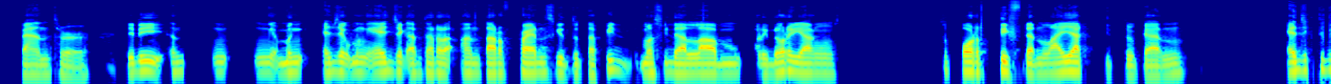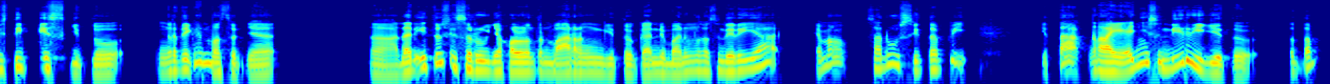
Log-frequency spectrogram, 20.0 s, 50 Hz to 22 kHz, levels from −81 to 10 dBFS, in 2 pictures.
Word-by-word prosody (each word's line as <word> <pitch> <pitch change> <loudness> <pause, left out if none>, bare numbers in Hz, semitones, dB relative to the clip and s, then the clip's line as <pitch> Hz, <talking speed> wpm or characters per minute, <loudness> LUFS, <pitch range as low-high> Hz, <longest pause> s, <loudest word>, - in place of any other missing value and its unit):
banter. 100 -4 -3 0.3
Jadi, 130 +3 0
en 120 +1 -7 0.3
mmm, 120 -1 -9
mengejek 120 0 -3
mengejek 120 +2 0
antara 110 0 0
antar 110 0 +2
fans 115 -1 +4
gitu. 110 -1 -4
Tapi 130 +6 -4
masih 115 +1 -3
dalam 110 0 +3
koridor 115 +5 0
yang 115 -2 +1 0.8
suportif 130 -2 +1
dan 110 0 +1
layak 125 +2 +4
gitu 100 -1 -9
kan. 100 +5 -1 0.8
Ejek 130 +3 0
tipis-tipis 160 +2 -2
gitu, 105 0 -3 0.3
ngerti 135 - 0
kan - - +1
maksudnya. 105 - -1 0.8
Nah 100 -1 -1
dan 120 - +6
itu 170 +7 +2
sih 175 -7 -2
serunya 135 -4 +3
kalau 120 -1 +6
nonton 120 -2 -4
bareng 115 +1 +3
gitu 105 0 -3
kan 105 - +1
dibanding 110 +3 0
nonton 130 -2 -4
sendiri 130 +3 +3
ya, 185 +8 +1 0.3
emang 120 - -3 0.2
seru 165 +8 -3
sih. 130 - -4
Tapi 145 0 -4 0.6
kita - - +1
ngerayainnya 130 - +7
sendiri 190 - +3
gitu. 115 -5 0 0.3
Tetap - - -3
120 Hz, 145 wpm, -26 LUFS, 110-130 Hz, 0.8 s, ngerayainnya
